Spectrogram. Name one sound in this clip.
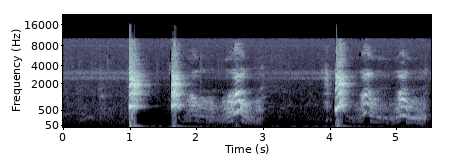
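A dog barks and howls loudly nearby.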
